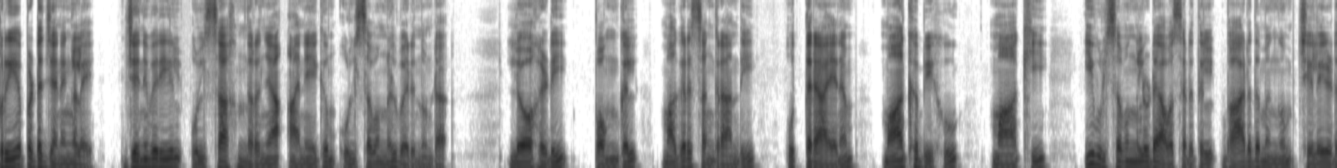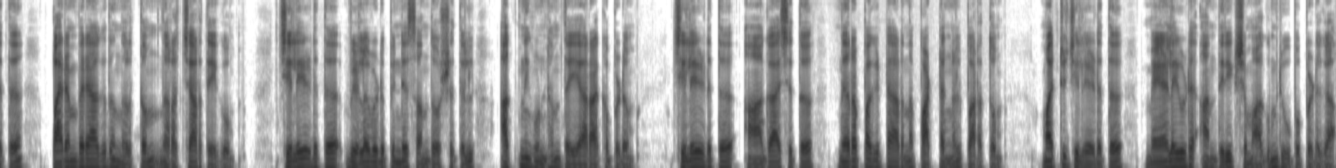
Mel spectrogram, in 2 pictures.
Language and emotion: Malayalam, neutral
